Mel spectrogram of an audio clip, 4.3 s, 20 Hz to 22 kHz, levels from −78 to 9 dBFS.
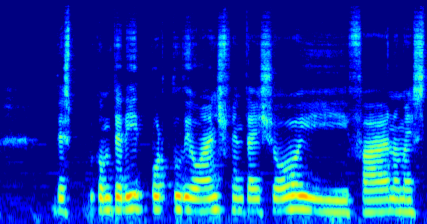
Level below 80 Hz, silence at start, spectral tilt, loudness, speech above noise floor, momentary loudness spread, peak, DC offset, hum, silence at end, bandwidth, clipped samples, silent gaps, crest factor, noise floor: -60 dBFS; 0.55 s; -4 dB/octave; -25 LUFS; 29 dB; 9 LU; -10 dBFS; under 0.1%; none; 0 s; 19 kHz; under 0.1%; none; 16 dB; -53 dBFS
